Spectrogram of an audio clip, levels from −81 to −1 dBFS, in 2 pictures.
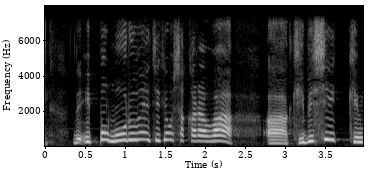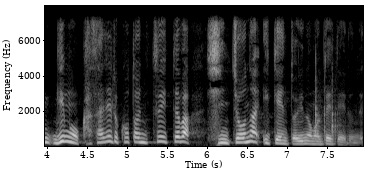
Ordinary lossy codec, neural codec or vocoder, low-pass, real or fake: none; none; 7.2 kHz; real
